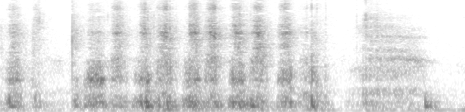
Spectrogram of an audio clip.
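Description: Faint rapid scraping of a coin rubbing the scratch-off coating from a paper scratchcard, in quick repeated strokes of roughly eight a second. It stops about a second and a half in.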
